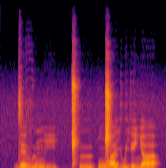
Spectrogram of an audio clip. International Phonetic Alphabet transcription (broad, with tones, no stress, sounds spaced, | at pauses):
d ɛ˧˥ v ɯ˧˥ m i˧˥ | ǁʰ ɯ˥ | ŋ͡ǁ a˧˥ j u˩˧ j e˥ ʎ a˩˧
